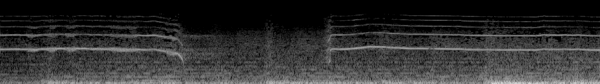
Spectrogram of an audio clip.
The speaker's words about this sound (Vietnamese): Tiếng hét của nó vang vọng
